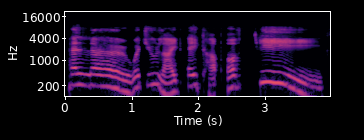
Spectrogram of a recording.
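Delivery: slow, exaggerated British accent, words drawn right out; hammed-up British tea-time accent; lovely British accent. Host filling time with an accent as background music, playful exaggerated British. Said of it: "my lovely accent".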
